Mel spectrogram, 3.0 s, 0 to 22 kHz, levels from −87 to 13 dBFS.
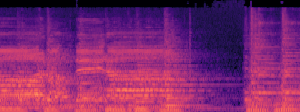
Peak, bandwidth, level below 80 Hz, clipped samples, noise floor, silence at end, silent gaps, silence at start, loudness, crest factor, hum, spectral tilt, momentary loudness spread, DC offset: -2 dBFS; over 20 kHz; -30 dBFS; under 0.1%; -38 dBFS; 0 s; none; 0 s; -18 LUFS; 16 dB; none; -4 dB/octave; 11 LU; under 0.1%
